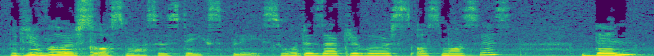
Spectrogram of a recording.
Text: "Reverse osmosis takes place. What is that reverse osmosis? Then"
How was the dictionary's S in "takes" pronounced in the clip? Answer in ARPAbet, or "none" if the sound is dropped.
S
